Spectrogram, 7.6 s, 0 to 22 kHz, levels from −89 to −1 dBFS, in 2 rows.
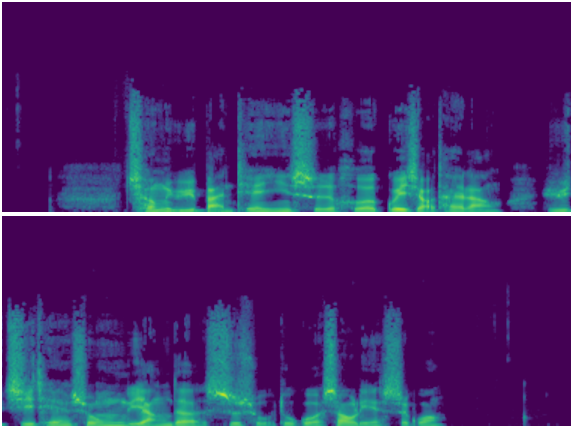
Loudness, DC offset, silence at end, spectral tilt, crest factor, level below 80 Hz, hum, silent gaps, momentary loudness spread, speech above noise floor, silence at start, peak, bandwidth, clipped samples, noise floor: -24 LUFS; under 0.1%; 0.85 s; -3.5 dB/octave; 24 dB; -68 dBFS; none; none; 11 LU; 36 dB; 0.5 s; -2 dBFS; 13.5 kHz; under 0.1%; -61 dBFS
